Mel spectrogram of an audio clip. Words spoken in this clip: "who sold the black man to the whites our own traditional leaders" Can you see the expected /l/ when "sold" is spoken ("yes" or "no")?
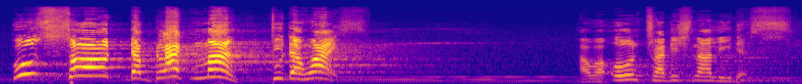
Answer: no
